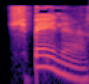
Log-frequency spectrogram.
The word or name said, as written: spener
